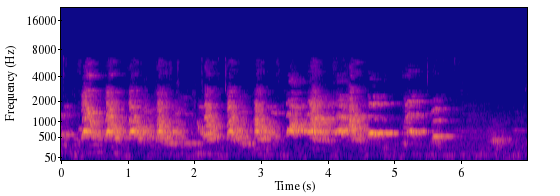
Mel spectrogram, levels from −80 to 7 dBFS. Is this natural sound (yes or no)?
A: yes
